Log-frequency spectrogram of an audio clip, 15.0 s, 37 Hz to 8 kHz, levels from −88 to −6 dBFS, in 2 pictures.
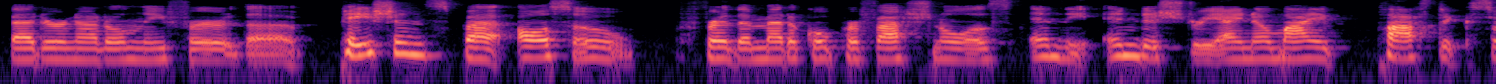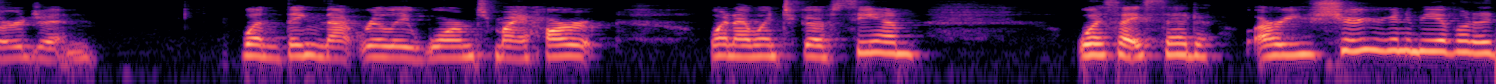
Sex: female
